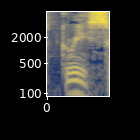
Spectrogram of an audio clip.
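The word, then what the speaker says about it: Gris: And I learned as I was watching that that's how you pronounce Grease. – Grease, yeah. – Which is, I thought it was pronounced Gree. – Gree. – No, we had this discussion because Grease is Spanish for gray.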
